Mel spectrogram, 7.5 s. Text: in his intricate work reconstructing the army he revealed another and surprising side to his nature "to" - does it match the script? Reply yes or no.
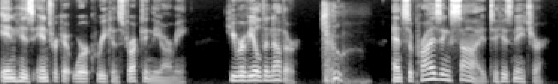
yes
